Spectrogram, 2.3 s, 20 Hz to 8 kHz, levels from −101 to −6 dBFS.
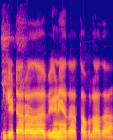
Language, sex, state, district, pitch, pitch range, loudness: Kannada, male, Karnataka, Gulbarga, 110 Hz, 110-115 Hz, -14 LUFS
